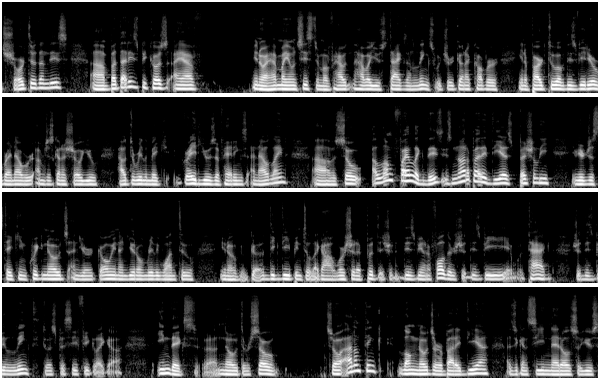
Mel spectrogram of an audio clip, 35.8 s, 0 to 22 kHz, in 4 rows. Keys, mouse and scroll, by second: 1.3 scroll down 1, 2.4-3.1 scroll up 2, 5.3 scroll up 1, 5.9 click, 6.6 Escape, 6.8 k, 8.6 Escape, 8.8 k, 9.0 j, 10.9 click, 13.3 click, 13.6-14.6 typing, 16.9 k, 18.0 j, 19.6 k, 23.2 k, 24.2-25.1 typing, 26.4 j, 27.2 k, 29.6 Escape, 30.0 j, 33.1 scroll down 1, 33.9 click, 34.6 ctrl+e, 35.5-35.7 scroll down 17.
